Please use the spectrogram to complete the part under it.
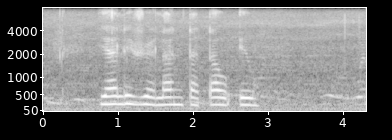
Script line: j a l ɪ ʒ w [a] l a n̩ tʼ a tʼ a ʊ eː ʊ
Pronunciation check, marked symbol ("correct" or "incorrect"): incorrect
